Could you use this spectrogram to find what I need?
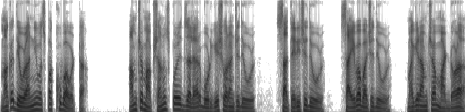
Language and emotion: Goan Konkani, neutral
